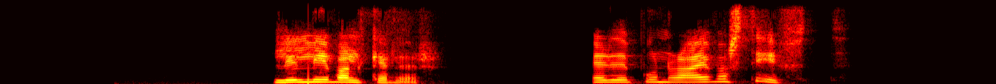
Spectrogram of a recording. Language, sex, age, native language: Icelandic, female, 50-59, Icelandic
